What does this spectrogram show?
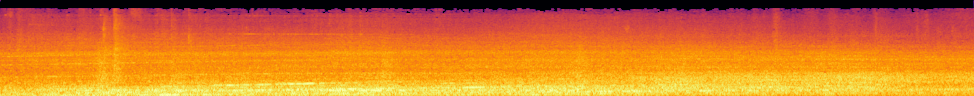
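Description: Suburban electric train pulling out of an underground station platform and accelerating. Its motors whine upward in pitch over a steady rumble that grows louder and then eases off toward the end as the last car goes by.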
